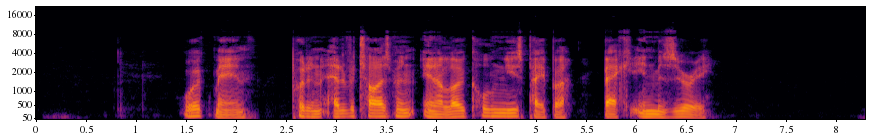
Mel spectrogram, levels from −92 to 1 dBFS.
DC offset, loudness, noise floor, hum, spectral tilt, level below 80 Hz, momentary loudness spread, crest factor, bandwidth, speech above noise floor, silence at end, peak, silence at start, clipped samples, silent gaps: under 0.1%; -25 LUFS; -84 dBFS; none; -5.5 dB/octave; -56 dBFS; 7 LU; 24 dB; 9.6 kHz; 60 dB; 1.55 s; -4 dBFS; 1.5 s; under 0.1%; none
